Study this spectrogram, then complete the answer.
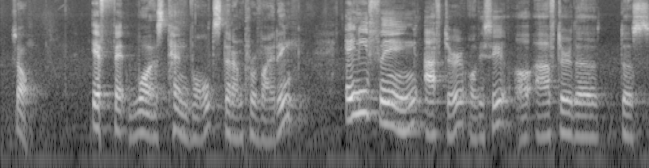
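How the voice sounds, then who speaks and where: Audible room echo surrounds a man whose somewhat breathy, dark, mellow voice sits at medium pitch, moving at a fairly slow pace with lively intonation. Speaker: electronics teacher. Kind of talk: lecture. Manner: casual, hesitant with fillers.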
